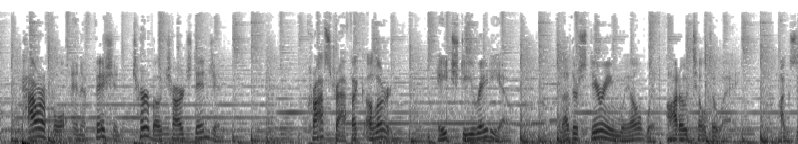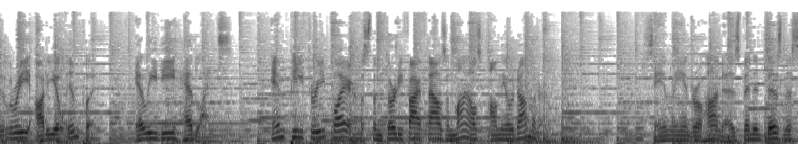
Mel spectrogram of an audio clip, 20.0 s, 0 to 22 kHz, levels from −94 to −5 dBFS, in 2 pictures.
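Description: Corrupted compressed data made the decoder misread frames and lose sync, producing brief glitches at 3.31 s and 14.48 s.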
